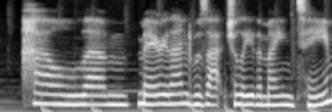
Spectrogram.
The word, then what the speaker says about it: Maryland: You say it like the name Mary and then land. Yeah, that's how I was saying it, but apparently that was wrong.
